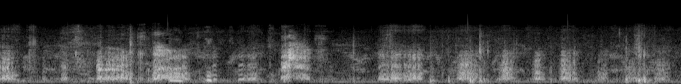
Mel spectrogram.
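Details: Three-week-old puppies, born 22 September 2014, play-fighting together; rough, low growls and scuffling noises come in bursts, with people laughing and talking in the background.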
